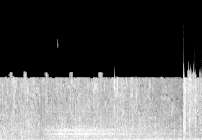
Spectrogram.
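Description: Film sound effect of a heavy lid being pushed, a deep, steady grinding rumble, with a sharp hit near the end.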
